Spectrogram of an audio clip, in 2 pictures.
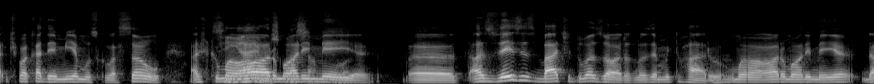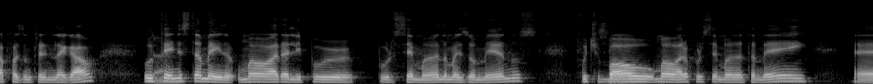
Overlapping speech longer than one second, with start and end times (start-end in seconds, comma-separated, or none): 2.1-3.6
